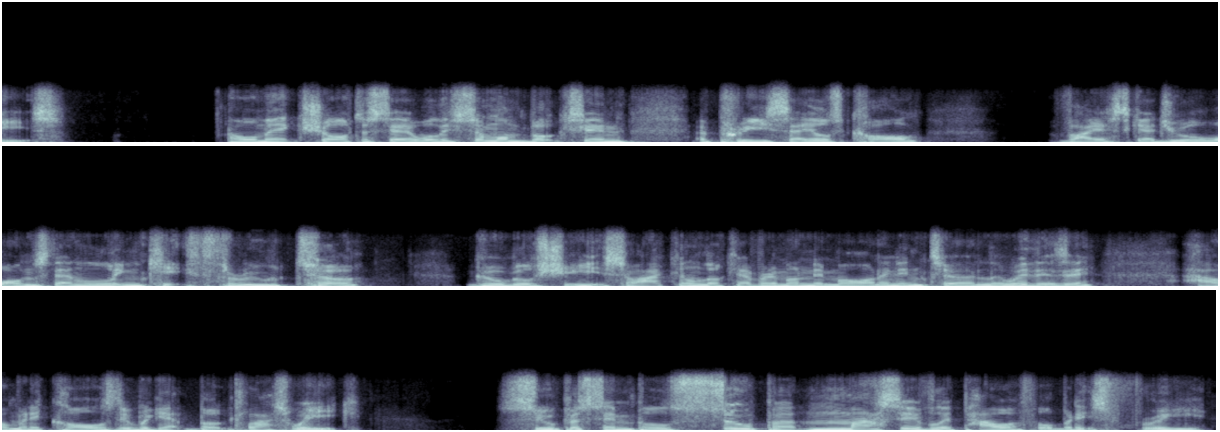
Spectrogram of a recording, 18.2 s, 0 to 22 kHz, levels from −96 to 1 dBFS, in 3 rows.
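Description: Muffled, hoarse and faintly robotic throughout, the speech has a coarse, buzzy texture and nothing above about 8.6 kHz. That is heavy Opus voice compression. The sound points to the SILK linear-prediction coder in wideband mode at a bitrate around 10 kbps. At that rate the encoder cuts the band at 8 kHz and codes the excitation so crudely that the natural breathiness turns rough and synthetic.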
